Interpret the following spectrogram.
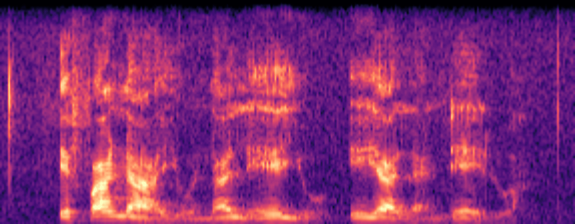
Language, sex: Zulu, male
